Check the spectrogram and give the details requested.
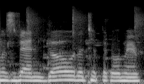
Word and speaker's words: Van Gogh: Yeah, the Dutch pronounce it with a guttural sound.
